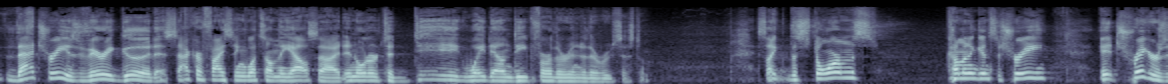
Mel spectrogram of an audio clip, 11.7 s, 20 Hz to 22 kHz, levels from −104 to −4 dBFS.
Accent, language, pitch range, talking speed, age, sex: American, English, 155-210 Hz, 170 wpm, 30-49, male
